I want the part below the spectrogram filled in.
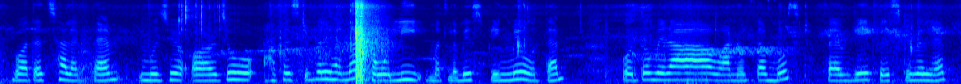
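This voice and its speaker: A woman's high-pitched, monotone, flat delivery in a Bengali accent, over noticeable background noise. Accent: Bengali-accented Hindi. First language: Bengali (speaking Hindi). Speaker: vlogger, housewife. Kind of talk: casual vlog talk. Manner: chatty, informal.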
